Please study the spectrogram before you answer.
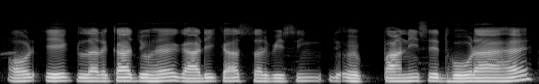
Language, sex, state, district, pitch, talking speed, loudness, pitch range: Hindi, male, Bihar, Patna, 155 Hz, 135 wpm, -14 LUFS, 150-160 Hz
